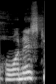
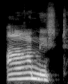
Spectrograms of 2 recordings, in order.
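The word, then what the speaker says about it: honest: कुछ लोग इसको हॉनेस्ट भी पढ़ते हैं, हॉनेस्ट क्या पूरा गलत है, हॉनेस्ट नहीं होता, ये ऑनेस्ट है, क्या है ये ऑनेस्ट, ठीक है।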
